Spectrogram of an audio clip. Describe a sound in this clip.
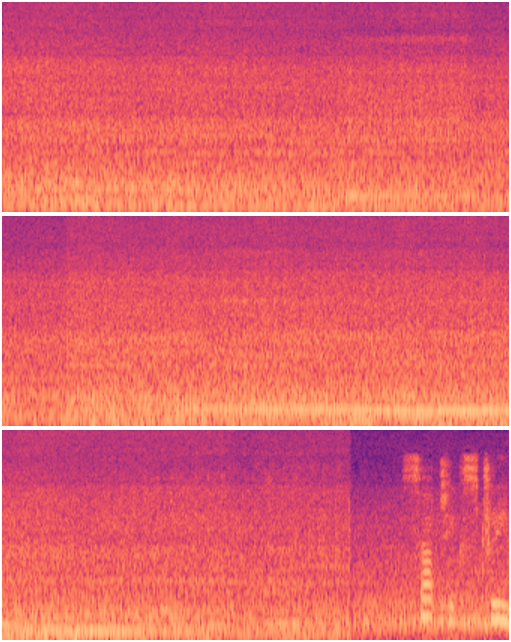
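A heavy truck engine rumbles as it drives along.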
